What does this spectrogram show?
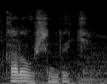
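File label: "kaloxindeky", Teotitlán del Valle Zapotec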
